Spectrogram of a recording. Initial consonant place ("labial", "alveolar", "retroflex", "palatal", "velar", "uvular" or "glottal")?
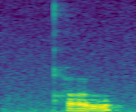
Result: uvular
